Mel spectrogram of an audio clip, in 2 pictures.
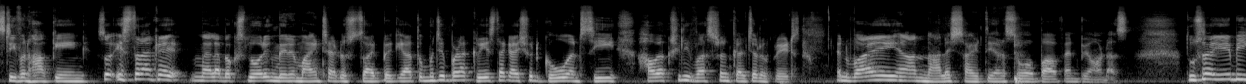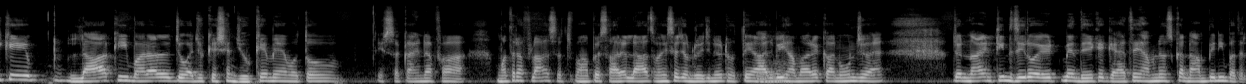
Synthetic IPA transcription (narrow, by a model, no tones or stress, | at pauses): sʈiːfə̃nɦaːkɪ̃ŋɡsoːʔɪst̪əɾãkemɛ̃ːlaːbɛksploːɾɪ̃ŋɡmeːɾemãːɪ̃ɳɖsɛʈʊsːaːɪʈ̚peɡɪjat̪omʊd͡ʒʱebɐɽakɾeːst̪ʰakaːɪʃʊɖɡoːɛ̃ɳɖsiːhaʊɛːk̚t͡ʃuəliʋɐsʈə̃nkɐlt͡ʃəɾɔːpɾeːʈs | ɛ̃nɖʋaːɪɔ̃ːnːaːlɪd͡ʒsaːɪɖ̚d̪eəɾsoːɐbɐʋɛ̃ɳɖbɪjɔ̰̃ːɳɖɐ̰sd̪uːsɾajeːbʱikelaːkibɐɾəld͡ʒoːɛd͡ʒukeːʃənjuːkemẽɦɛ̃ʋoːt̪o | ɪsekãːɪ̃ɳɖɔfə | mɐd̪ɾaflaːsʋɐɦãːpesaːɾelaːzʋɐɦĩsed͡ʒoɾɪd͡ʒɪneːʈɦoːt̪eɦɛ̃aːd͡ʒbʱiɦɐmaːɾekaːnũːnd͡ʒoːɦɛ̃ː | d͡ʒoːnãːɪ̃nʈĩːnziːɾoeːʈmẽd̪eːkeɡɐjat̪ʰeɦɐmneʊskanaːmbʱinɐ̃ɦĩbɐd̪laː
